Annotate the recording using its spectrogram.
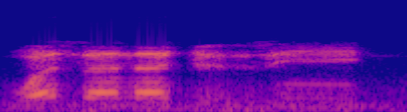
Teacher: Jim sukun hukumnya qalqalah, yaitu memantulkan bunyi huruf jim.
